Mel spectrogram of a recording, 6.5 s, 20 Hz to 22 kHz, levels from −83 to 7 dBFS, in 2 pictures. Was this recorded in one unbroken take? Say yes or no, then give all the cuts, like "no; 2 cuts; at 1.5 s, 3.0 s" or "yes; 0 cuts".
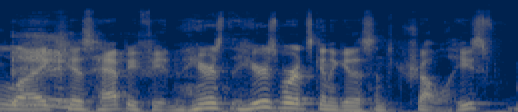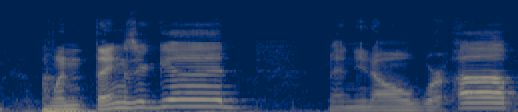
yes; 0 cuts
